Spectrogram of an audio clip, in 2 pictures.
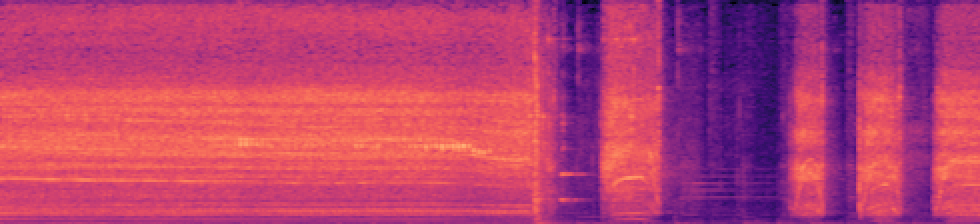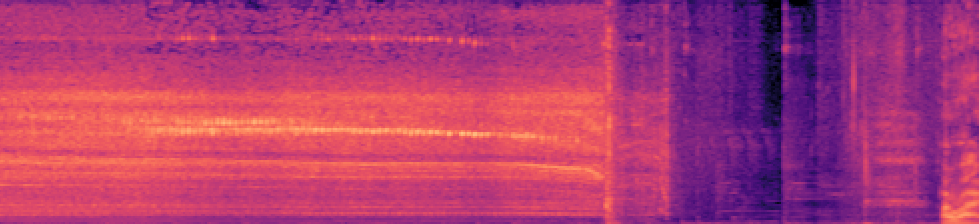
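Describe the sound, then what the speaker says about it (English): A power drill whines loudly in several long bursts with short pauses between, stopping and restarting as holes are drilled in a boat's VersaTrack rail; brief clatter in the gaps. "I'm gonna go ahead and get all of the Versatrack holes drilled out."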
